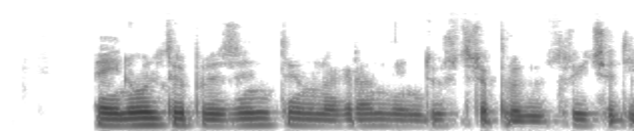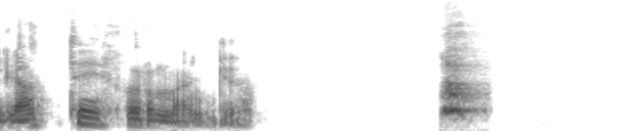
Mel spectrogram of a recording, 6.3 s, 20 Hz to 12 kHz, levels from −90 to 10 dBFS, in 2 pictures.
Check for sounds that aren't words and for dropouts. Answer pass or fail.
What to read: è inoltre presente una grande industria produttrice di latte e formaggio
fail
